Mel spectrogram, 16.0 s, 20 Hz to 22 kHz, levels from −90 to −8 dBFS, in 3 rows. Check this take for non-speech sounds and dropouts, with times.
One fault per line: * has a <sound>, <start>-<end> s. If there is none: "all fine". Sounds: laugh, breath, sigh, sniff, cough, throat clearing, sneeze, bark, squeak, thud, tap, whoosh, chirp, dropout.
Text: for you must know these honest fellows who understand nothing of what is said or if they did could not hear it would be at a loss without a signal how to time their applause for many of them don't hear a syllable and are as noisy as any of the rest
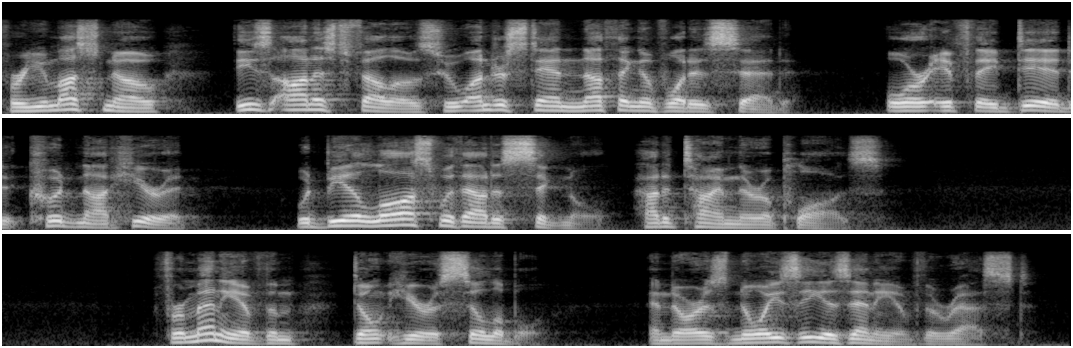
all fine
